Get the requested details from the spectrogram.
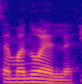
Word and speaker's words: Emanuele: Hey, Emanuele. Is it that's the name, right? Emanuele. Yes, that's the perfect Italian pronunciation.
